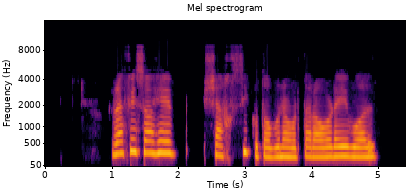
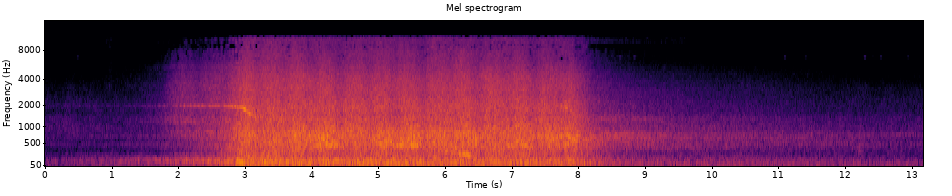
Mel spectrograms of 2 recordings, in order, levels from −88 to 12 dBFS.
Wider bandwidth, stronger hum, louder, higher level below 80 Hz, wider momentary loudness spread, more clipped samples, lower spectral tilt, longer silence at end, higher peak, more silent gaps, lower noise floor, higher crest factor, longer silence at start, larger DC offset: second, 7.8 kHz vs 11.5 kHz; neither; first, -12 LUFS vs -19 LUFS; second, -58 dBFS vs -36 dBFS; second, 7 LU vs 19 LU; neither; first, -8 dB/octave vs -4.5 dB/octave; second, 0.45 s vs 2.8 s; first, 0 dBFS vs -4 dBFS; neither; about the same, -57 dBFS vs -54 dBFS; second, 12 dB vs 18 dB; second, 1 s vs 1.65 s; neither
